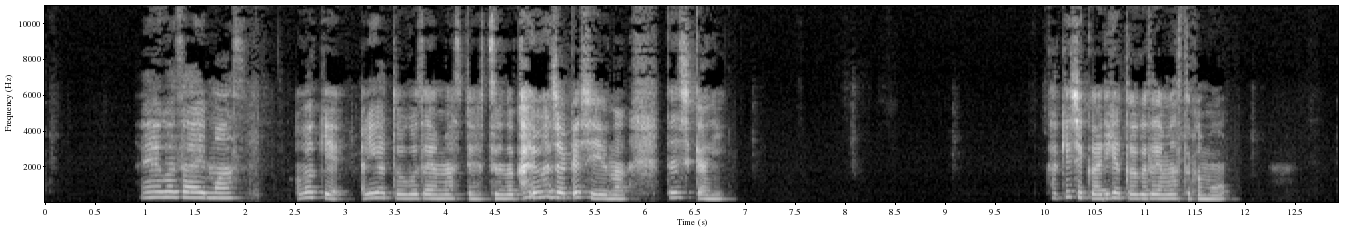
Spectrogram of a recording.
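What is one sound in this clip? A girl speaks close to a microphone, with animation.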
